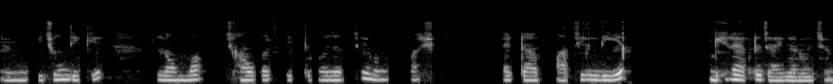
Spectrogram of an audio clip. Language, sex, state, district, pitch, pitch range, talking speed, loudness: Bengali, female, West Bengal, Purulia, 200 Hz, 195-215 Hz, 130 wpm, -20 LUFS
